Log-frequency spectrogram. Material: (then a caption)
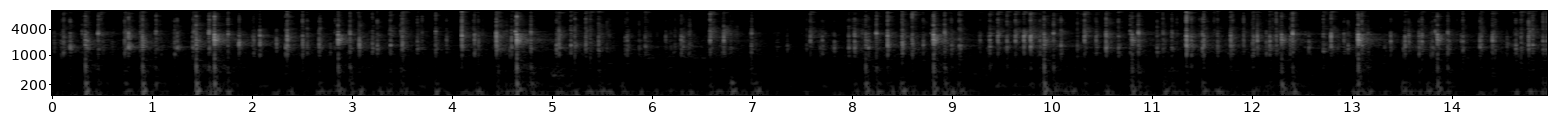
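Plastic. Fingertips of both hands type steadily on a compact mechanical keyboard with grey, white and orange plastic keycaps. Rapid, short, dry key clicks with bright edges ride over a constant low rumble for the whole clip.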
